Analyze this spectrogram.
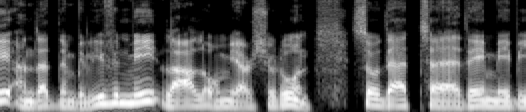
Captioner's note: foreign language; foreign language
